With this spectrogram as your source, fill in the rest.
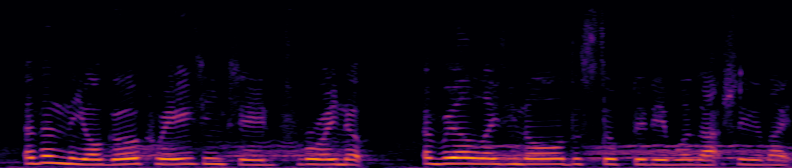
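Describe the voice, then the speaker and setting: With noticeable background noise behind her, a woman with a fairly high pitch speaks at a moderate pace and fairly even intonation. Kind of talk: creepypasta story narration. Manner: casual, halting.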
